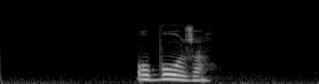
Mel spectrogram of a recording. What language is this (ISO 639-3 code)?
rus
